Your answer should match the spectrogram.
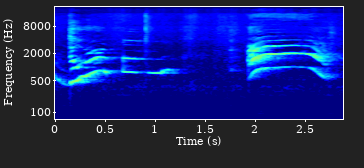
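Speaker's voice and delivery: very high delighted squeal. Real, not acted. Painter finishing the face, high squeal of delight. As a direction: squeal it, overcome by cuteness.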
